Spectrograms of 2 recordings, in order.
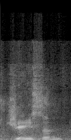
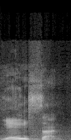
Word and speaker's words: Jason: country my name is Jason when I came down here people don't know how to say my name they call me yay son right because Jay's don't have that J sound there's no such thing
